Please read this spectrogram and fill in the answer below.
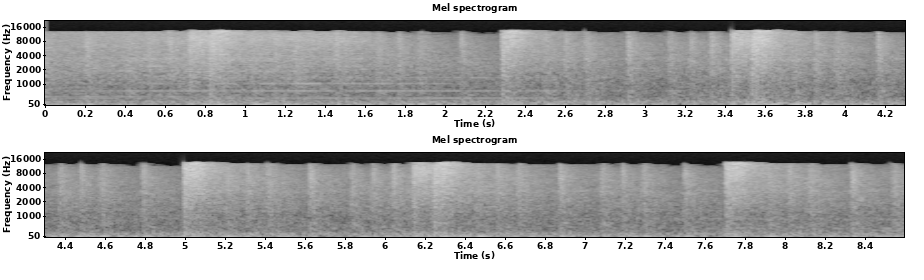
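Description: Loud music with a heavy bass and repeated crashing hits, one every second or so.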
